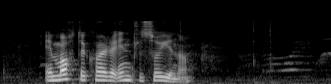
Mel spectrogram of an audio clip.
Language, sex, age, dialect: Faroese, female, 15-35, Norðurstreymoy/Eysturoy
